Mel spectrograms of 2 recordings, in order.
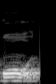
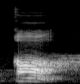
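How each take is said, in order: First: The vowel is said with rounded lips. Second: The vowel is said with the mouth wide open. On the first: The speaker calls it wrong. "sanes ko" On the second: The speaker calls it right. "tapi ko ... mangap ya ko"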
